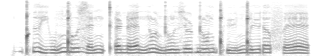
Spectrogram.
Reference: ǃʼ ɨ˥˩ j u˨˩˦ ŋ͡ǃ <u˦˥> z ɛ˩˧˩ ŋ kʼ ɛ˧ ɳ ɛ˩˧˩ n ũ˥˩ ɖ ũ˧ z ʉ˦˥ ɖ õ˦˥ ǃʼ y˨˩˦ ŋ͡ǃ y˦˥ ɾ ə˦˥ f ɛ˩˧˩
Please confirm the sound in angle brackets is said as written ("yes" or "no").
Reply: yes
